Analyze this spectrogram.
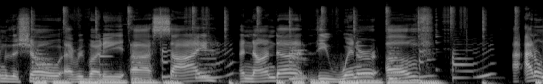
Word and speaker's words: Ananda: Soft A's, so Ananda.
